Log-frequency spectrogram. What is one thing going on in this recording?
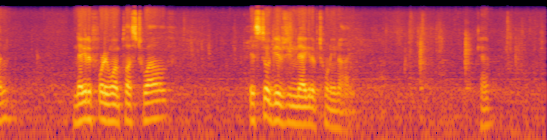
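A felt marker squeaks and scratches across paper.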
